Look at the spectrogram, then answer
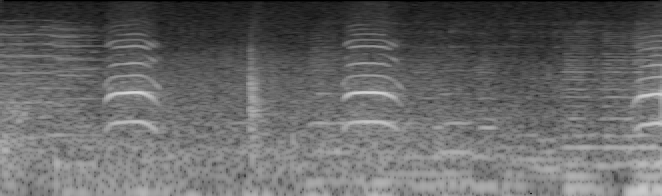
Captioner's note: seabird calling; light jazzy music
